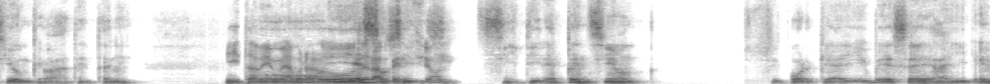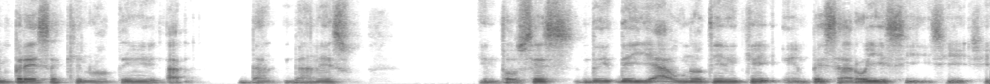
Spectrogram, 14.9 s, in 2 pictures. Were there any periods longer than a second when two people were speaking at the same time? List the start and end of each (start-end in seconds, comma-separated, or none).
1.9-3.2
